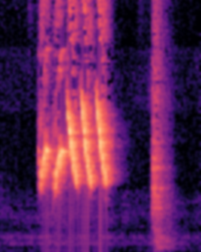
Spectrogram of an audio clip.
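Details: Double-collared seedeater singing in the open air, a training song in the alegria tuí tuí zeo zeo style: one bright high phrase of five quick slurred, down-sweeping notes, then a short soft thump after a pause.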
